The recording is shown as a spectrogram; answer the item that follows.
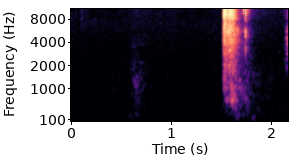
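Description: Near silence, then a brief soft rustle about one and a half seconds in.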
